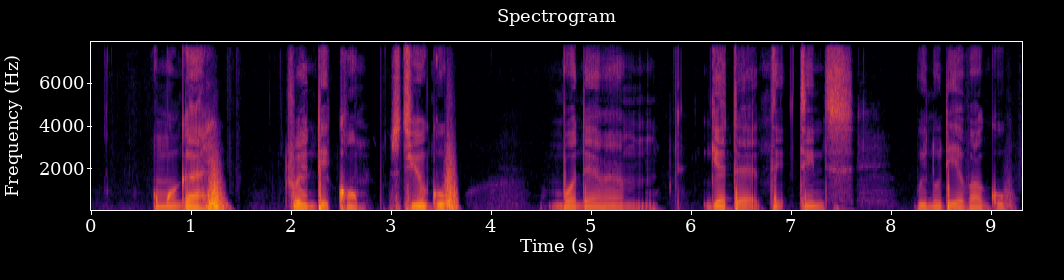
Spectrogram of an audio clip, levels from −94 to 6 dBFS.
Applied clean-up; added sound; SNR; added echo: none; none; none; none.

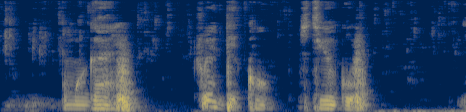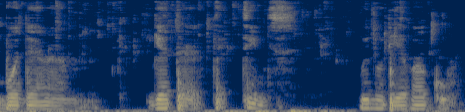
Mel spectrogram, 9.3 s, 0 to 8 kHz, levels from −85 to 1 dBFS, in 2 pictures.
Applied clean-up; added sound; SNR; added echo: classical method WPE with log-MMSE.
